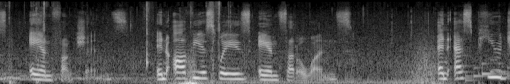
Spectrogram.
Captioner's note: rain sound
